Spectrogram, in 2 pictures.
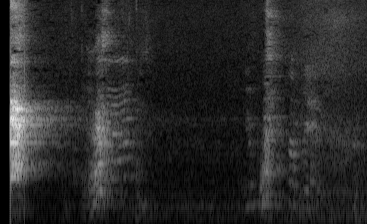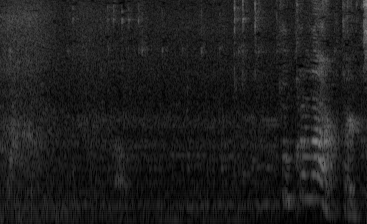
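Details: A Chihuahua–Jack Russell cross puppy gives sharp, high yapping barks at a meerkat on a car and home insurance TV advert, with the television speech behind.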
